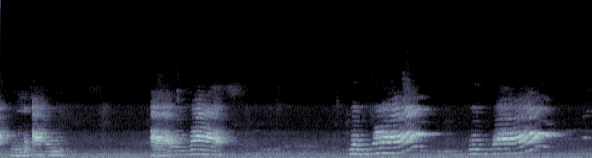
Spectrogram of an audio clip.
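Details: Pet parrot giving four harmonic, bending calls in two pairs, some rising then falling, others sliding upward, with quiet gaps between them in a calm indoor setting.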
